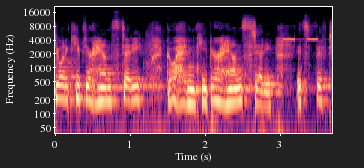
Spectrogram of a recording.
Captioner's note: timer beeps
